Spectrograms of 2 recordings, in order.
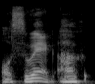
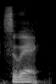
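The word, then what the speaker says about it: swag: 오, 스웩. 네, 스웩. 맞아요. 그렇게 발음해야 되는 거죠. 네, 스웩.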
